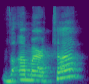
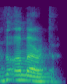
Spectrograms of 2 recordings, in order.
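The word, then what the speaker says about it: וְאָמַרְתָּ: it should be said, they need to be said milara, means you need to put the stress on the last syllable, v'amarta, and not v'amarta.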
